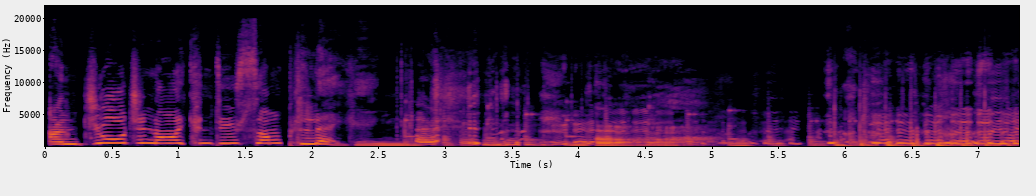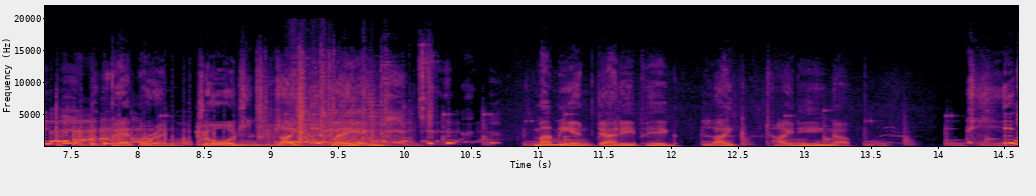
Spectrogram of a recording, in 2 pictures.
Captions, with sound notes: and George and I can do some playing. - Ahh... - (both giggling) - Peppa and George like playing. Mummy and Daddy Pig like tidying up.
